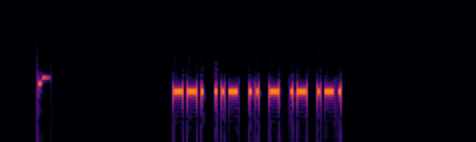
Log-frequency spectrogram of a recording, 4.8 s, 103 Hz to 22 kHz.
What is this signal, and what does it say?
Morse code, heard as a keyed tone, about 35 wpm, 700 Hz. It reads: GUITAR
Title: Six Letter Words - 35wpm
